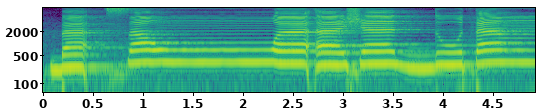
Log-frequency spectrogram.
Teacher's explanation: Berikutnya ada hukum ikhfa ab'ad karena nun sukun menghadapi kaf, maka nun sukun bunyinya samar-samar, siap-siap menuju huruf kaf disertai bunyi dengung ang ya. Jadi ini ikhfa yang paling ang ya, karena huruf kaf makhrajnya jauh di belakang di pangkal lidah ya.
